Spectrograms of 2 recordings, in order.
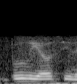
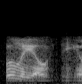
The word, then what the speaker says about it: Bugliosi: His name is actually pronounced Bugliosi. The G is silent. – Bugliosi.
